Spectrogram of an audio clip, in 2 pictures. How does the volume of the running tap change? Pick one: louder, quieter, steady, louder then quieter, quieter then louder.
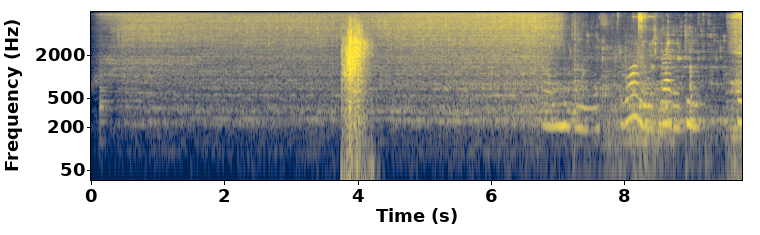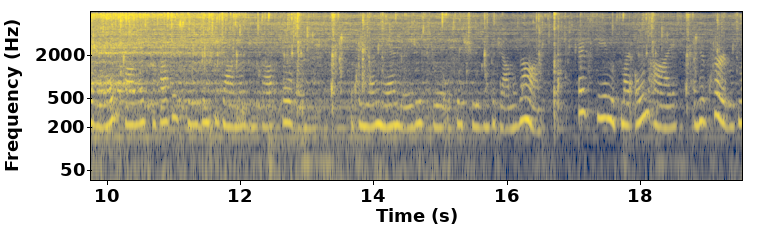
louder then quieter.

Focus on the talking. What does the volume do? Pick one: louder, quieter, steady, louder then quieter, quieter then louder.
steady.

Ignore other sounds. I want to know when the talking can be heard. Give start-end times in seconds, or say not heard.
6.8-19.4.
